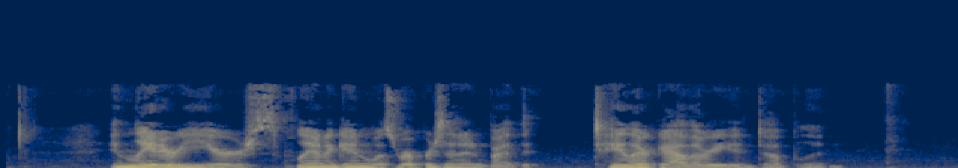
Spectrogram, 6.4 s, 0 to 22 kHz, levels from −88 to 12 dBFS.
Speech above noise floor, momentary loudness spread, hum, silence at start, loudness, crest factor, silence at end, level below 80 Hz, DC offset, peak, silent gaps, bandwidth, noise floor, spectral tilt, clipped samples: 36 dB; 18 LU; none; 0.75 s; -23 LUFS; 16 dB; 0.8 s; -60 dBFS; under 0.1%; -8 dBFS; none; 11.5 kHz; -59 dBFS; -5 dB/octave; under 0.1%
